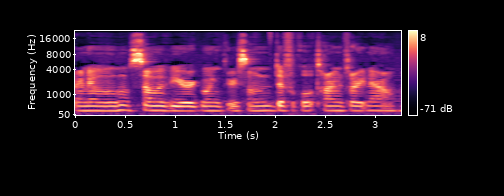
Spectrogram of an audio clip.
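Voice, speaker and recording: A woman's fairly low voice with a monotone, flat intonation. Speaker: spiritual teacher. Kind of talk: casual chat. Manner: frequent hesitations (um).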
